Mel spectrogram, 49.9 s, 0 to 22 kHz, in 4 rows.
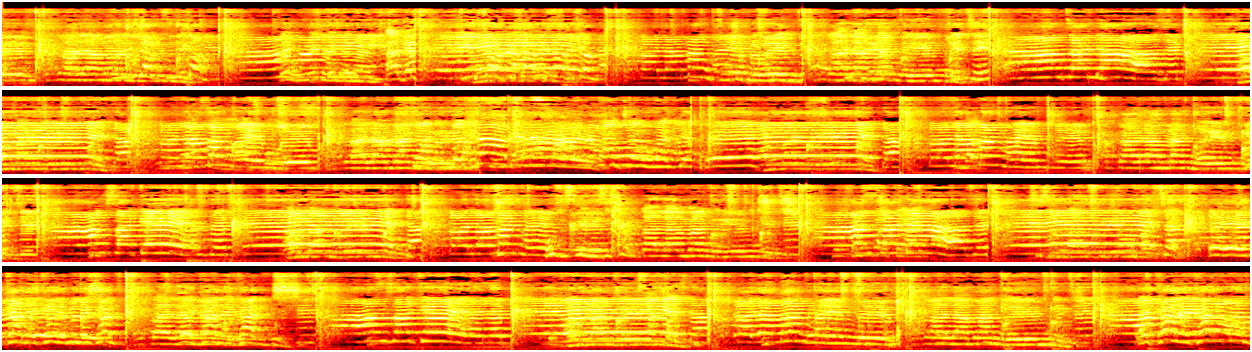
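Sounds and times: women singing together: 0.0s - 49.9s
hand clapping: 0.3s - 0.6s, 1.2s - 2.6s, 3.8s - 5.0s, 5.6s - 6.9s, 7.5s - 8.2s, 9.4s - 10.2s, 11.8s - 12.2s, 13.0s - 15.9s, 19.4s - 19.7s, 21.4s - 23.6s, 24.3s - 25.7s, 26.3s - 27.5s, 29.0s - 31.4s, 32.0s - 37.5s, 38.6s - 38.9s, 40.4s - 40.9s, 42.5s - 42.8s, 44.2s - 44.8s, 45.4s - 46.8s, 47.4s - 49.1s.

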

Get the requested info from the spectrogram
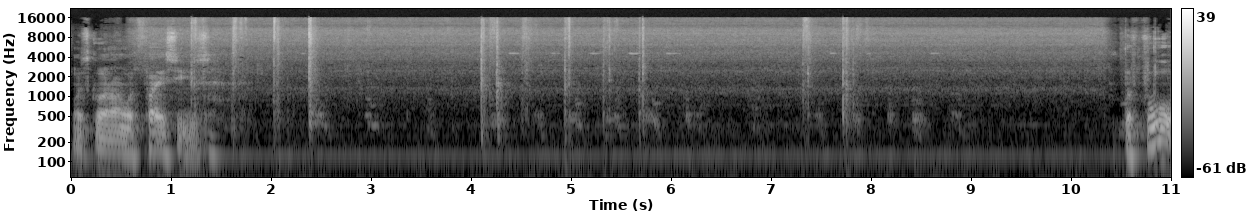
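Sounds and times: cards being shuffled: 4.1s - 5.9s, 7.3s - 8.0s.

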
